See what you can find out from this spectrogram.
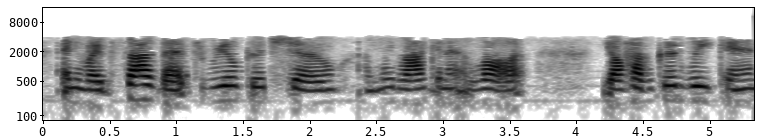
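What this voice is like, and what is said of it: Southern American accent. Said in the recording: “the prettiest accent in America”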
